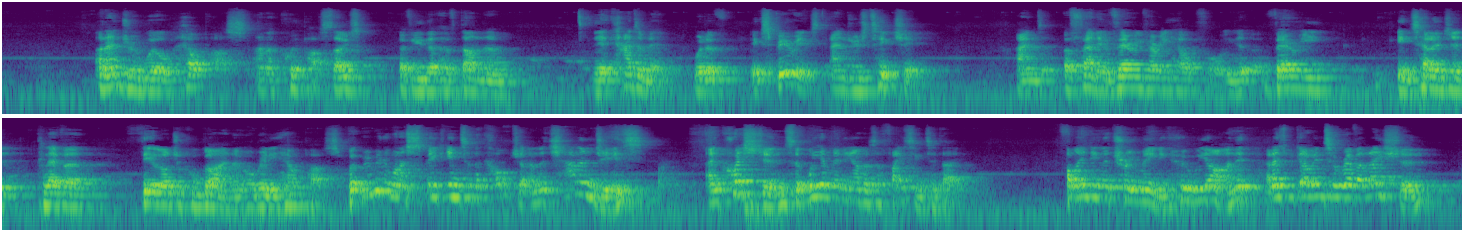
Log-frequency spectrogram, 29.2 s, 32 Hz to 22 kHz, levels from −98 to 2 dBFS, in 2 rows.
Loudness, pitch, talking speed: -25 LUFS, 140 Hz, 160 wpm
